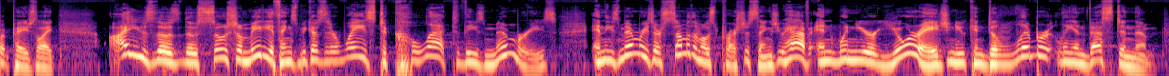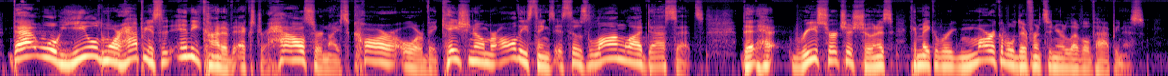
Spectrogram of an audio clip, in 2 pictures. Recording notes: Samford University Campus Worship. From Thursday Convocation in Reid Chapel.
